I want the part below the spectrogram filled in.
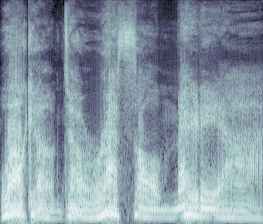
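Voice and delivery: raspy voice like a promoter. Answering the co-host's hope for the Vince McMahon voice: Vince McMahon voice. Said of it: "do the Vince McMahon voice".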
